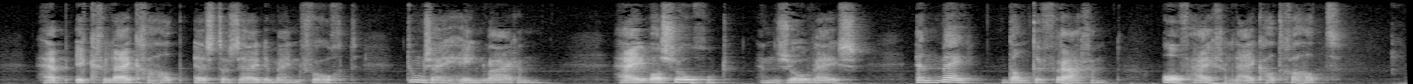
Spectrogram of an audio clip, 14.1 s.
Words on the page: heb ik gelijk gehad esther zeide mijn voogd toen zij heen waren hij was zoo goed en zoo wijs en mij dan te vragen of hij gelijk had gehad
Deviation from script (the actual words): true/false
false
